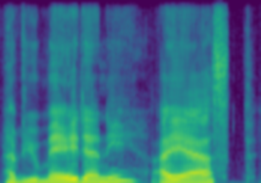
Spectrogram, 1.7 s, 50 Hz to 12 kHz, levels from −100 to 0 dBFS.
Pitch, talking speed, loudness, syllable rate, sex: 200 Hz, 205 wpm, -15 LUFS, 5.2 syllables/s, female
